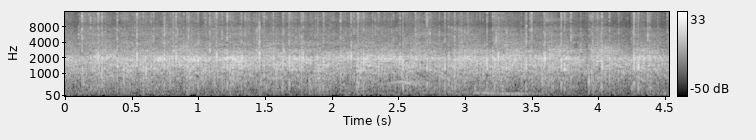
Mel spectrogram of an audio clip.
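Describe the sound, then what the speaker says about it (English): Sustained audience applause at a speaking event honoring a two-time Stanley Cup champion, dense steady clapping from a large crowd holding an even level throughout. "we all need to give Jacob another round of applause for putting this together"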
